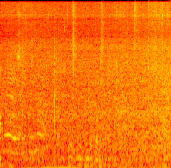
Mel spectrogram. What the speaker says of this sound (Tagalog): At sakto naman, inaabot naman kami ng ulan.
